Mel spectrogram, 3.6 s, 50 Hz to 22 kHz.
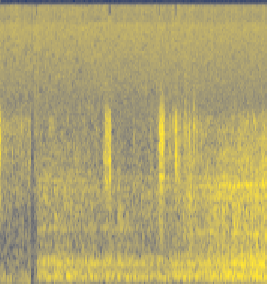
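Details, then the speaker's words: Swaraj 735 tractor with a rear wheel spun while the brake is off; a loud low growling drone swells with wheel speed and gets louder when driven fast, the sound of a worn bull pinion bearing. "जैसे हमने check कराकर उसका tyre घुमाया तो इसमें तेज आवाज बन रही है"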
